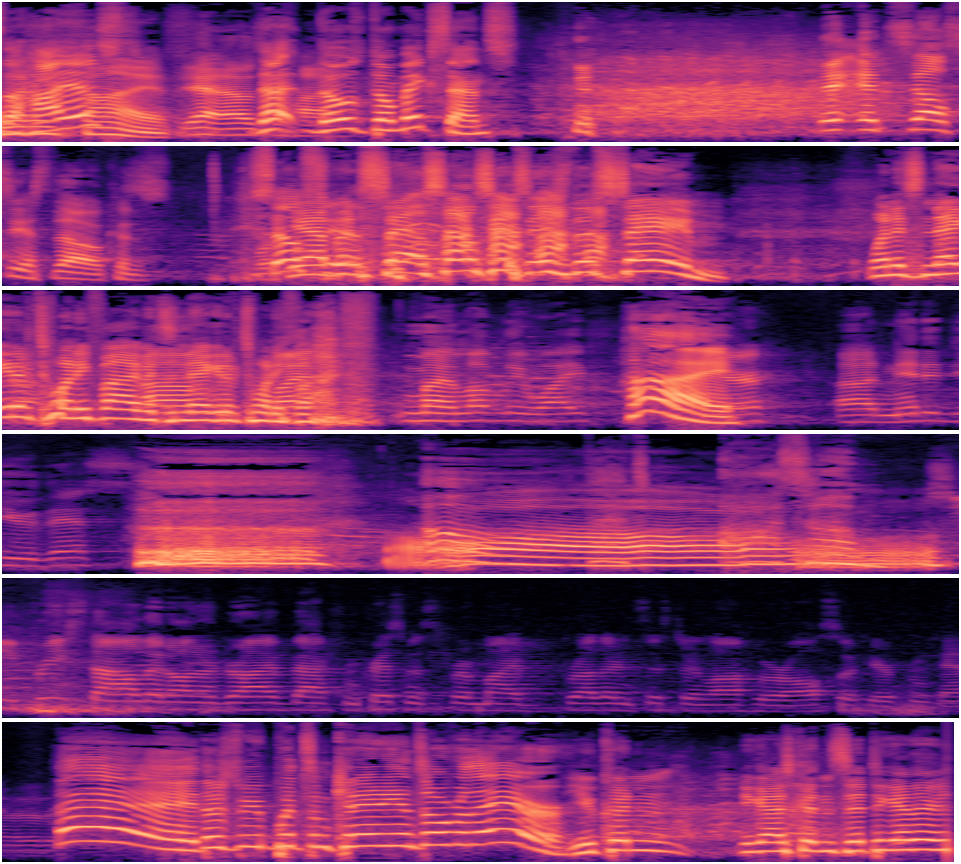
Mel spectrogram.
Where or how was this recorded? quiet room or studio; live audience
live audience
